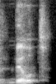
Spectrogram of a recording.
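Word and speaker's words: Wild: the machine on the right there is called or pronounced built but it's spelt w-i-l-d-e it's a built a5 stereo autograph it uh aoc had one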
